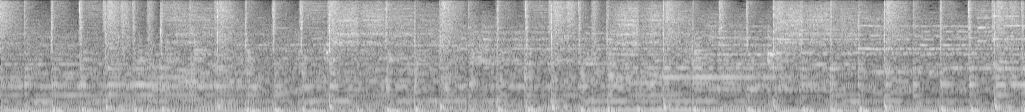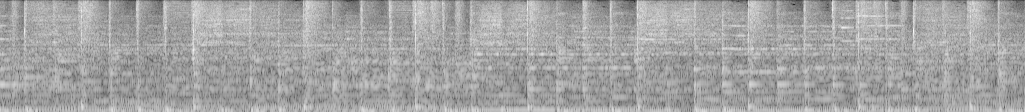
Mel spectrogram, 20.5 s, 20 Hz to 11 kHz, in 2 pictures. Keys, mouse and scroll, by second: 1.0 click, 1.9 click, 2.9 s, 6.2-10.1 drag, 10.1 ctrl+z, 10.5 ctrl+z, 11.2 ctrl+shift+z, 12.3 click, 13.1 click, 15.2 s.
